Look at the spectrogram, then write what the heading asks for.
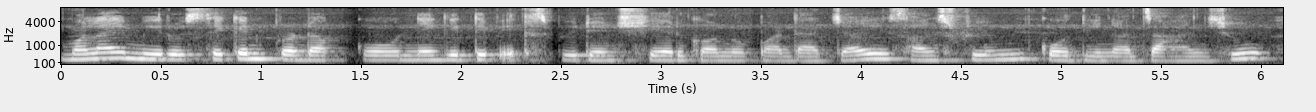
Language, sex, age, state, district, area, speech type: Nepali, female, 18-30, West Bengal, Darjeeling, rural, spontaneous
